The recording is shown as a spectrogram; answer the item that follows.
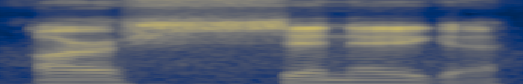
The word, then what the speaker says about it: Archinega: Like the C sounds like an S. Archinega. That's how he would pronounce my last name.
